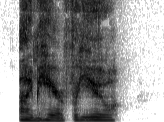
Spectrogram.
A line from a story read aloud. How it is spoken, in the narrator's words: Steve said, trying to keep his voice steady even as the words nearly choked him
